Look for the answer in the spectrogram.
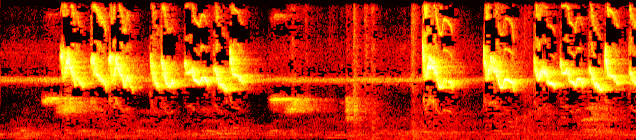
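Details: Japanese white-eye kept as a decoy, singing in the 'líu' style to trigger wild birds' song; two bursts of rapid, very high, falling twitters, broken by a pause with a lower husky note.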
